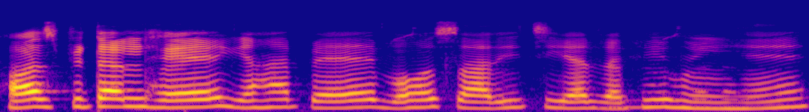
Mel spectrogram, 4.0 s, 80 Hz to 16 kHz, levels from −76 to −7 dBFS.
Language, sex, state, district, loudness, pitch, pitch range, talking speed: Hindi, male, Madhya Pradesh, Katni, -17 LUFS, 230 Hz, 205-245 Hz, 150 wpm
